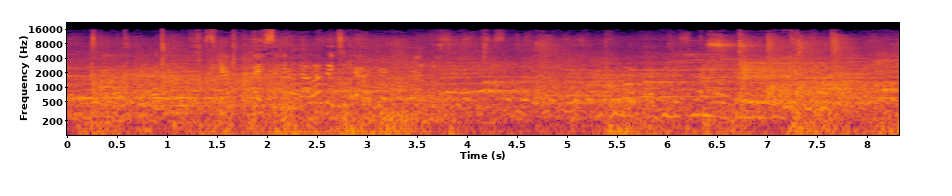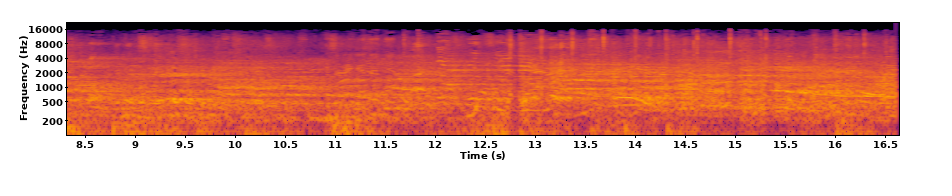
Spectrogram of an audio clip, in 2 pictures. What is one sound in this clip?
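A volleyball thumps off hands.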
